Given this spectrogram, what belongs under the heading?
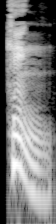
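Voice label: "king", American English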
